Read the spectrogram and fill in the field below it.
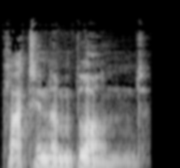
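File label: "platinum-blonde", British English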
